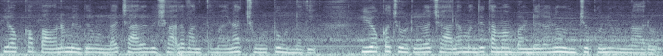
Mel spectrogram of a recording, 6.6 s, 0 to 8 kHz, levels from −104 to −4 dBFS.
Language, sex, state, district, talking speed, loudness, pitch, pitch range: Telugu, female, Andhra Pradesh, Krishna, 135 wpm, -16 LUFS, 205 Hz, 195-220 Hz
